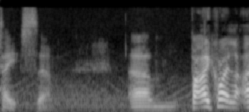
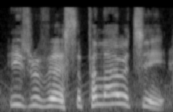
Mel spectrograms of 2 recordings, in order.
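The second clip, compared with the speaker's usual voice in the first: higher, hammed-up Python-style exclamation; mock-dramatic pythonesque line, pitched up; Monty Python delivery; 10 semitones higher, 3 dB louder than usual. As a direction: overplay it like a Monty Python sketch. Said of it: "it's like a Monty Python delivery".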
